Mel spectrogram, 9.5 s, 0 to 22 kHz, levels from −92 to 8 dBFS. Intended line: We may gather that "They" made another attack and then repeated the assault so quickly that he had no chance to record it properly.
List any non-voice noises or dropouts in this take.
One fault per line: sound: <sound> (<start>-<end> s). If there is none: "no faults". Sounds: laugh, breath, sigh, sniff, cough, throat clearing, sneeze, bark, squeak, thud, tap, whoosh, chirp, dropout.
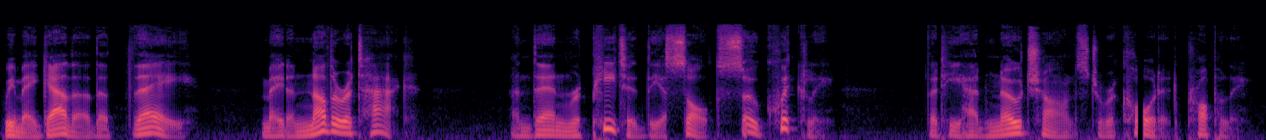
sound: dropout (8.5-8.6 s)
